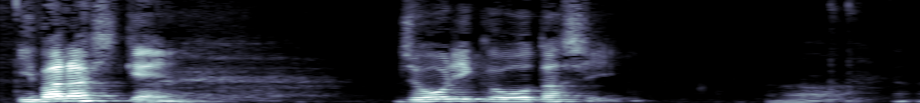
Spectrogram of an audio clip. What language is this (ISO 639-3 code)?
jpn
